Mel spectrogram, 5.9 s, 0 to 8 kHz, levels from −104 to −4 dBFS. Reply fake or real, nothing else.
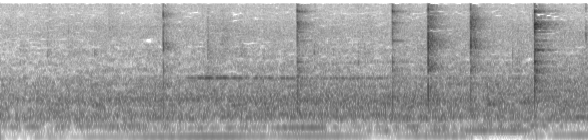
real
